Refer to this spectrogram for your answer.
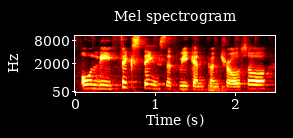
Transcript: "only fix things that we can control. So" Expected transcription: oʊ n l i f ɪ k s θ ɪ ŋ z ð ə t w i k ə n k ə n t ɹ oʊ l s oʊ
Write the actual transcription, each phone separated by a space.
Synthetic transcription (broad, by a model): oʊ n l i f ɪ k s t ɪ ŋ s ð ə t w i k ə n k ə n t ɹ oʊ l s oʊ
